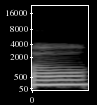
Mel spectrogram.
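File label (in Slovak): "ó", Slovak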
